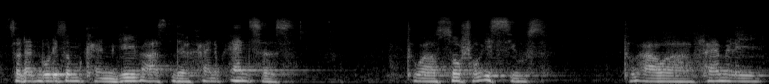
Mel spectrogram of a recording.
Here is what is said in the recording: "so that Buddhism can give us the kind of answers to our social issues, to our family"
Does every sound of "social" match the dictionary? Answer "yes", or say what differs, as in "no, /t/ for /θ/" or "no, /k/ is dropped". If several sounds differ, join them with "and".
yes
